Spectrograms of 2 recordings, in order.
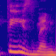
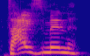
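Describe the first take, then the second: First: The first syllable does not rhyme with Heisman. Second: The first syllable rhymes with Heisman. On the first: This is the family's original pronunciation. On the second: The name was changed to rhyme with a famous award.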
